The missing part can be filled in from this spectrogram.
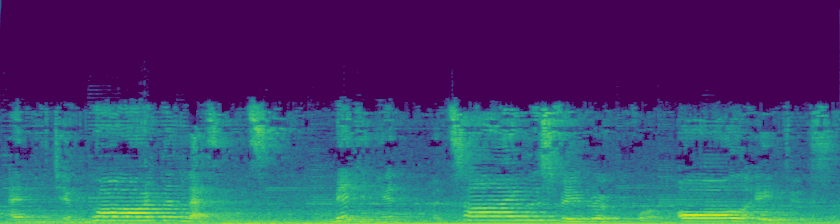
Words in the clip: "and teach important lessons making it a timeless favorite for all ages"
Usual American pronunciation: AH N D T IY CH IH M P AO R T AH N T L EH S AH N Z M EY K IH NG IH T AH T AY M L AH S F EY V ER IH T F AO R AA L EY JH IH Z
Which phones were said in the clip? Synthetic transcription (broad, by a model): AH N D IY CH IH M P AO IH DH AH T L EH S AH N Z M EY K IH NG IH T AH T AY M AH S F EY V ER IH T F AO R AA L EY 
